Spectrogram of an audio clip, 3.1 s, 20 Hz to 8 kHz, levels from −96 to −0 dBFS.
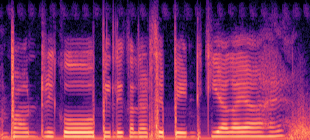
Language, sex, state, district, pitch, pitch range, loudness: Hindi, female, Chhattisgarh, Raigarh, 240 Hz, 235-245 Hz, -16 LUFS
